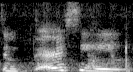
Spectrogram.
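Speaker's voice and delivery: normal talking voice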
